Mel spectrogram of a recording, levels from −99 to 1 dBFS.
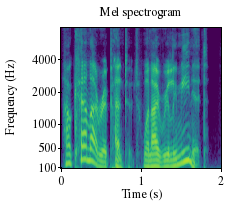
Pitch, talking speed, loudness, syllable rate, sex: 155 Hz, 300 wpm, -19 LUFS, 6.5 syllables/s, male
